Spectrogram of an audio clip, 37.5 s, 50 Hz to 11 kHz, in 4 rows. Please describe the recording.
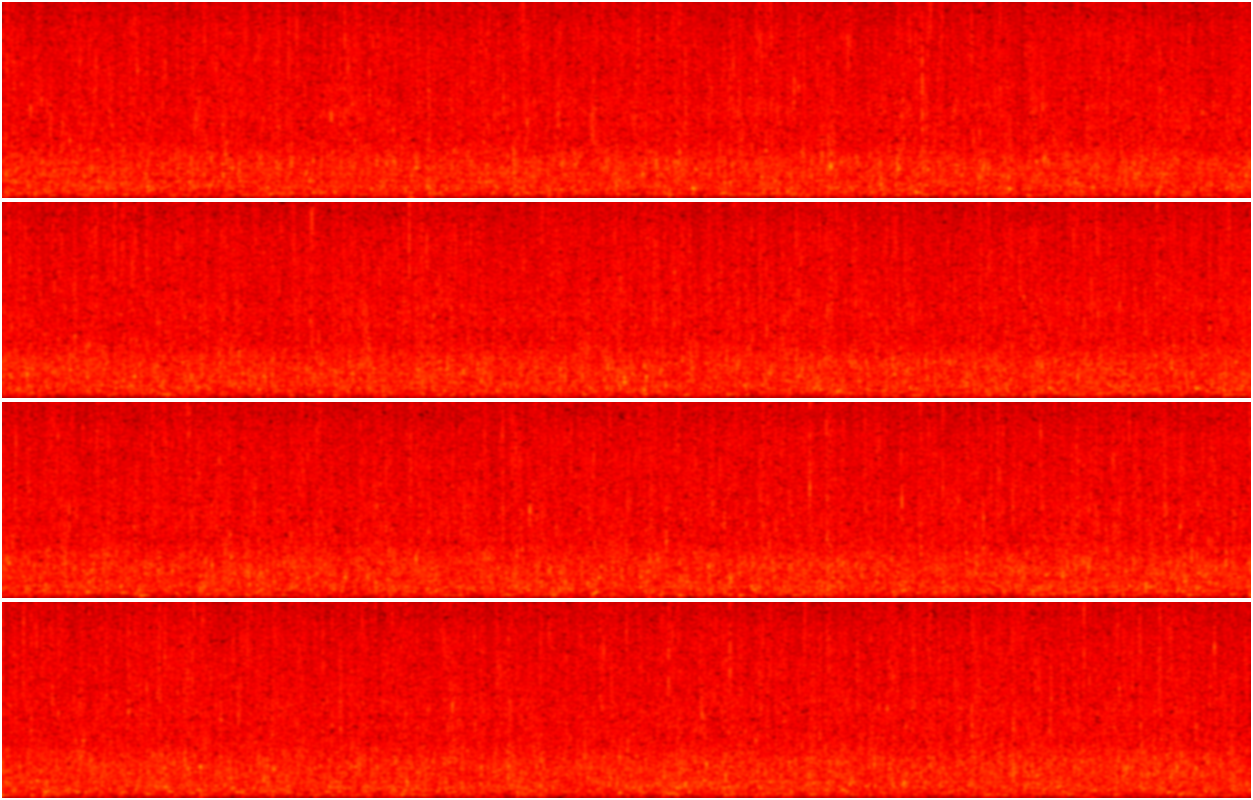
Thailand Phangan Jungle Waterfall 2
A small stream of water deep in the thailand jungle on Phangan island
island, river, field-recording, forest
